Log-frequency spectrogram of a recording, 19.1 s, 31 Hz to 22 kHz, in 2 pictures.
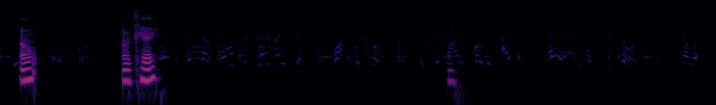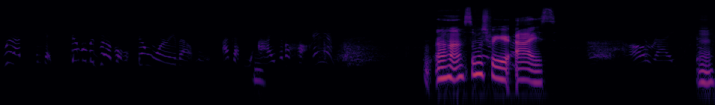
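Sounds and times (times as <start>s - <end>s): cartoon dialogue: 0.3s - 0.5s, 1.6s - 2.2s, 15.2s - 17.0s.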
